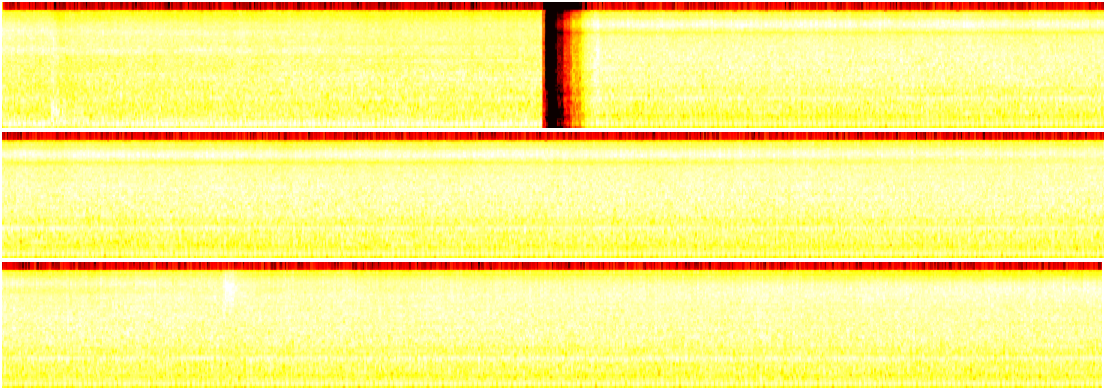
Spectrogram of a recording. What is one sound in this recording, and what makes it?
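A machine motor hums steadily.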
